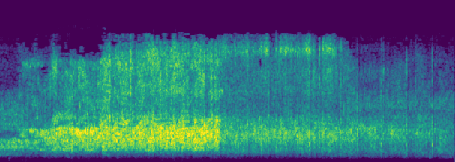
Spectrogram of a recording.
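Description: Applause: a dense patter of clapping, loudest for the first three seconds, then quieter and steady until it stops near the end.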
